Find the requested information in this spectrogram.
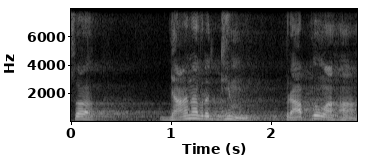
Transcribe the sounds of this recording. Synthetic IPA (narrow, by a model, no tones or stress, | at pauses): sʋɐ | ɡɲaːnɐʋɾɪd̪ʱːimpɾaːp̚t̪umɐɦɐ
